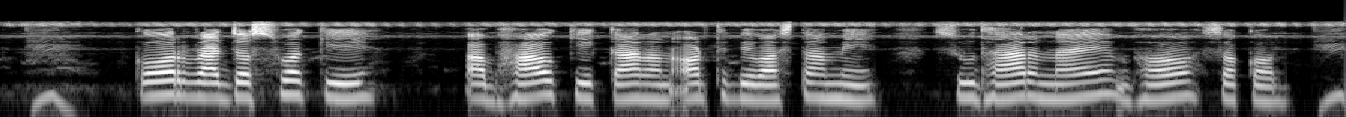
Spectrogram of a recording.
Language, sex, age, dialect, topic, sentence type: Maithili, female, 18-24, Southern/Standard, banking, statement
